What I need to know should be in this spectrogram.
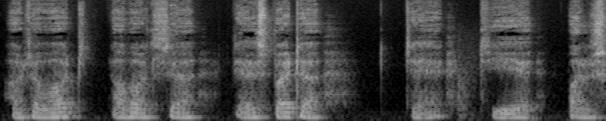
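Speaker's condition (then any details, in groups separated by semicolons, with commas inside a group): Parkinson's disease; cannot turn newspaper pages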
